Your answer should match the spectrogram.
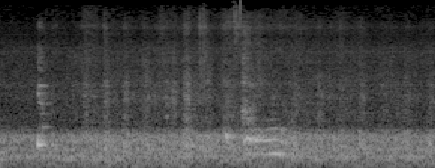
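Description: A Doberman panting steadily, with one sharp click about half a second in and a short whine about two and a half seconds in.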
